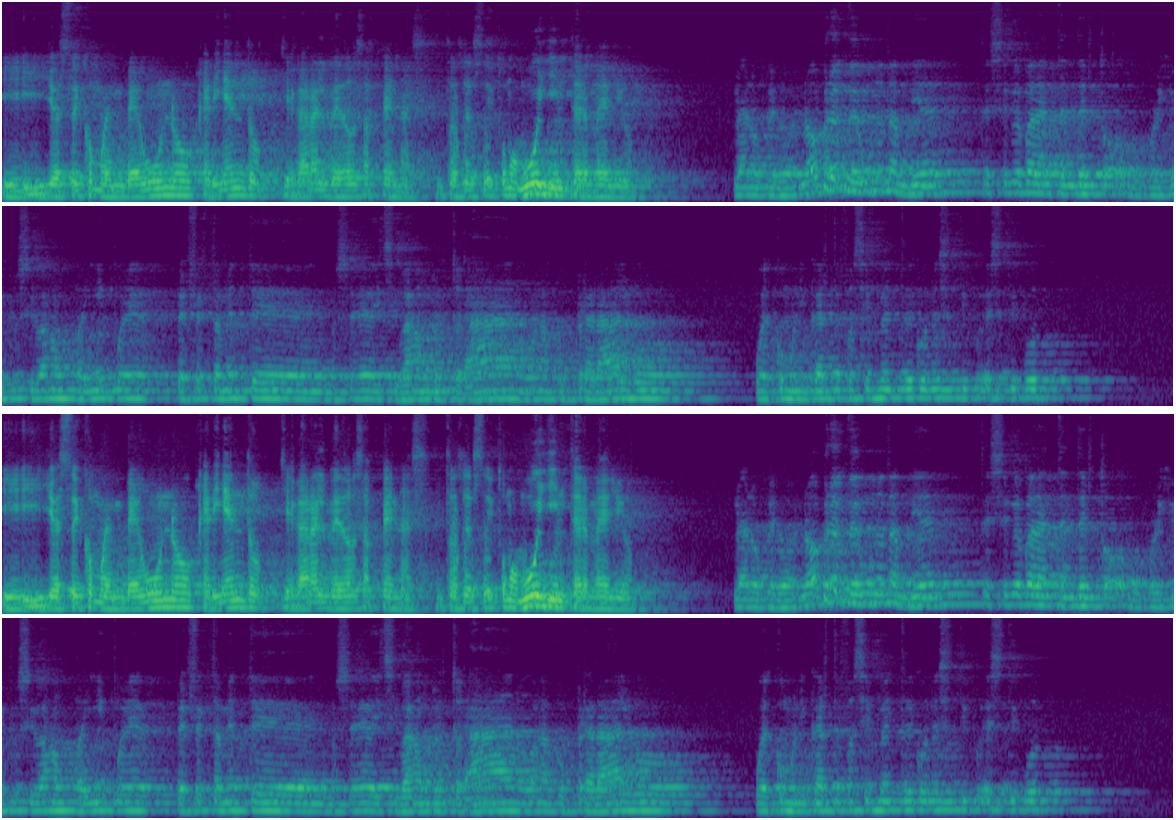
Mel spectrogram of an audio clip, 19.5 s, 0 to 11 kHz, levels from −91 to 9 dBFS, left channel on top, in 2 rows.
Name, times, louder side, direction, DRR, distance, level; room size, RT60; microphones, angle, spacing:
voice 1, 0.0-5.2, right 2 dB, 85° right, 6 dB, 1.5 m, -22 dB
voice 2, 6.1-15.4 16.0-18.4, equal, 5° right, -5 dB, 4.7 m, -31 dB
27.0 x 24.0 x 6.2 m, 1.3 s
head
